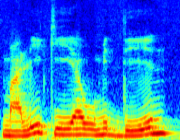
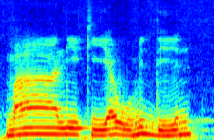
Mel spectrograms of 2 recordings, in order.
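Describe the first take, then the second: First: The vowel after the m is short. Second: The vowel after the m is long. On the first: The King who rules the Day of Judgment. "Kalau kita membacanya pendek" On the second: The Owner of the Day of Judgment. "dibaca panjang"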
